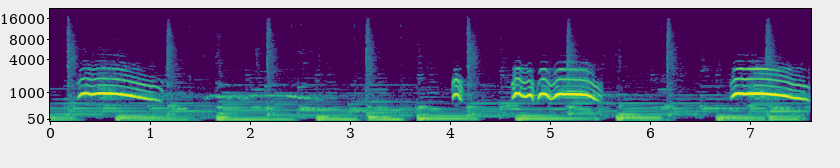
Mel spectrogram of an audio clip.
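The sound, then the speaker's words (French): Tawny owl hooting: several loud, tonal calls with rich harmonics, each sliding downward in pitch, spaced irregularly over a pulsing low drone. “La chouette-ulotte est une chouette que l'on a très proche de nous. C'est vraiment celle qui fait le ou-ou de la chouette que l'on explique aux enfants.”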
